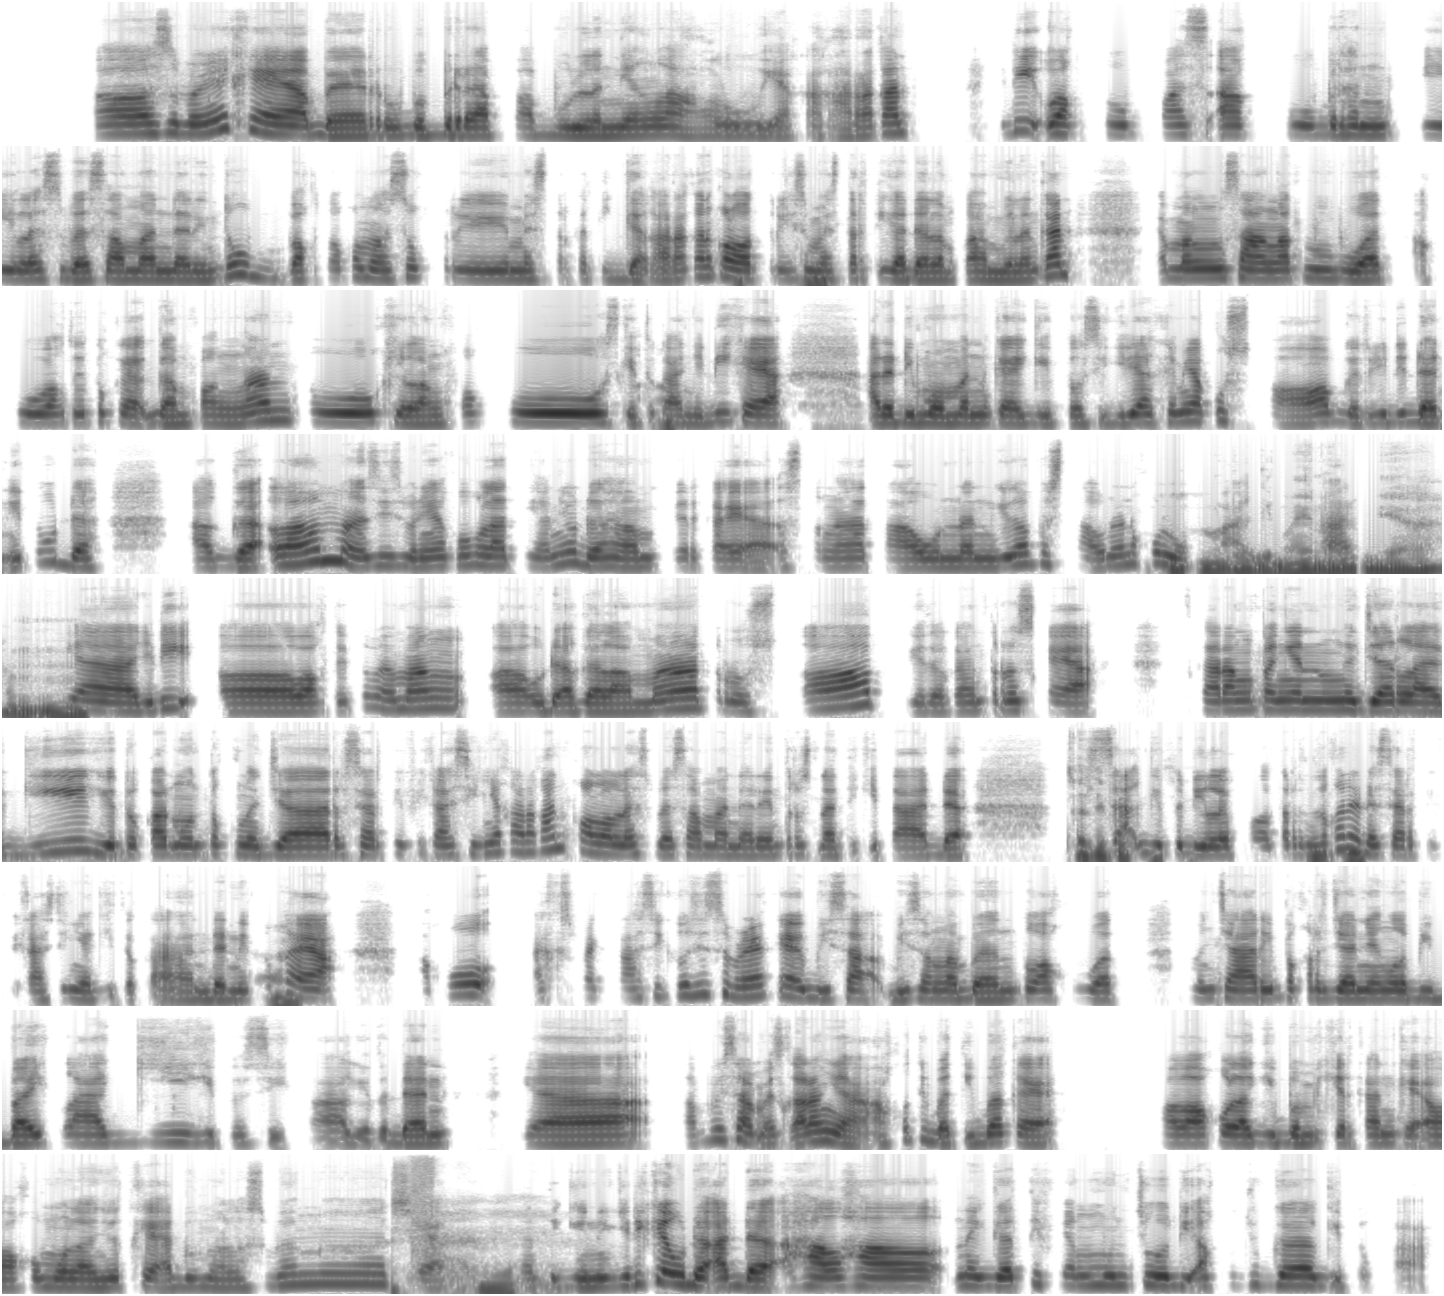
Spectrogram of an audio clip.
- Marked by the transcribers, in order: in English: "stop"; in English: "stop"; unintelligible speech
- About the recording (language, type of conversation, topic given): Indonesian, advice, Apa yang bisa saya lakukan jika motivasi berlatih tiba-tiba hilang?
